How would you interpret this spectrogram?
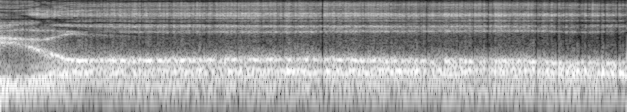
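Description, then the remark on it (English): A metal-style vocal scream, harsh and distorted, held for about three seconds at full volume. It opens on a higher pitch, drops quickly, then sustains as a gritty, growling roar. “Metal Screams.”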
